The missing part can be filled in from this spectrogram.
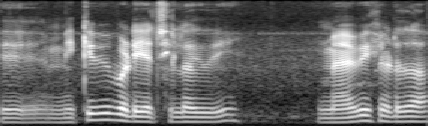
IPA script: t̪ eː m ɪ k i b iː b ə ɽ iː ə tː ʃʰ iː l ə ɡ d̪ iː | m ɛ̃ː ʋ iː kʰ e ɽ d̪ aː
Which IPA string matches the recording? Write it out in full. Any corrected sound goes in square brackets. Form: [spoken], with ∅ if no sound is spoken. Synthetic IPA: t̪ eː m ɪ k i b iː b ə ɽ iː ə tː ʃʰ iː l ə ɡ d̪ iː | m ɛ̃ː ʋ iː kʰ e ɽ d̪ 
